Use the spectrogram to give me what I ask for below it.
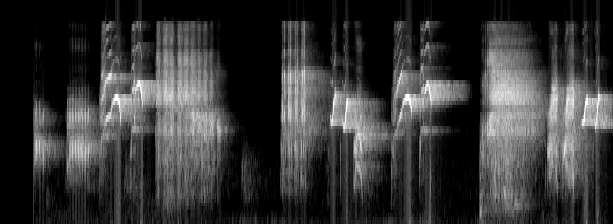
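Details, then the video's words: Greater green leafbird, a caged bird used as a training tutor for other songbirds, singing bursts of varied chattering notes, high whistled upslurs and buzzy slides, phrases separated by short pauses, with no other sounds. "masteran cucak ijo gacor pling cepat bikin burung cucak ijo nyaut"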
